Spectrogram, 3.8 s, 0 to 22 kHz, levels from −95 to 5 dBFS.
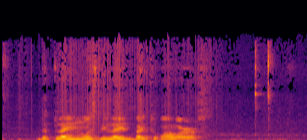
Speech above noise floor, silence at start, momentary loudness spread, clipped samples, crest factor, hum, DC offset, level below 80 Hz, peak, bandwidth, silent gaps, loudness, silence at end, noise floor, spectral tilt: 24 dB; 0.05 s; 15 LU; under 0.1%; 20 dB; none; under 0.1%; -52 dBFS; -4 dBFS; 16.5 kHz; none; -23 LUFS; 0.35 s; -46 dBFS; -5 dB/octave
